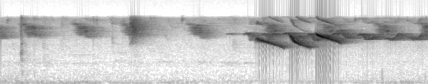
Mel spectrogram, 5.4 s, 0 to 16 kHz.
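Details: Green-winged saltator in boca mole song at 10:40 on 29 December. Soft, spaced chirps come first, then at three seconds a loud burst of sweeping downslurred whistles runs into a dense warble.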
